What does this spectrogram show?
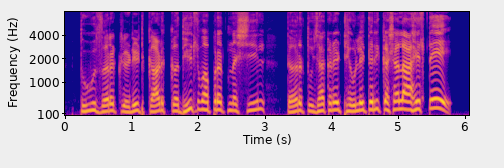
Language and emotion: Marathi, disgusted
